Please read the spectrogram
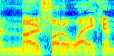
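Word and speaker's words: Moa Fotuaika: AJ Brimson, Moa Foeaker. Sorry for the pronunciations. – You've absolutely butchered that. Mo Fodawaker, mate.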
